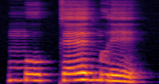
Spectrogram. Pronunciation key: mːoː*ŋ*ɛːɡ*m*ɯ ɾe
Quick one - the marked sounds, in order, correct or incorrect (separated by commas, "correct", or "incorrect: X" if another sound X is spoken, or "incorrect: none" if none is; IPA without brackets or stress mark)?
incorrect: kː, correct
